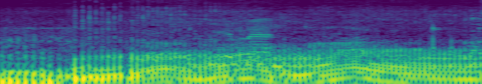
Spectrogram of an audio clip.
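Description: A vehicle engine running steadily, then revving, its pitch rising and falling several times from about half a second in.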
